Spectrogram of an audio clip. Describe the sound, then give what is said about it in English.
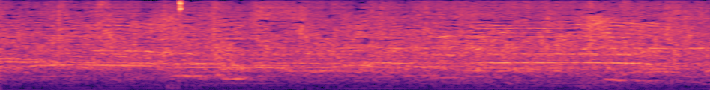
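A large crowd at a deliverance service roars and shouts together on the count of three in a dense, steady wall of noise, with scattered higher voices poking through the continuous din for the whole stretch. “On the count of three, one, two, three, and the crowd goes wild, and the demons start obeying.”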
